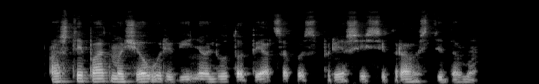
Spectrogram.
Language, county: Lithuanian, Vilnius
